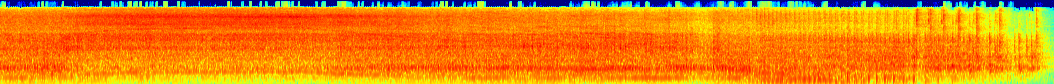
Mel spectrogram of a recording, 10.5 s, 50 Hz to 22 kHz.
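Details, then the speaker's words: Champion 196cc 3500 W peak generator just fitted with a new carburetor, started on choke with fuel valve open: steady, even drone holding speed without surging, winding down at end; normal test run. "So I'm really happy with that. Even though you're putting in a new carburetor, always test it if you're fixing stuff for customers, because you never know, you can get a bad carburetor that is brand new."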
